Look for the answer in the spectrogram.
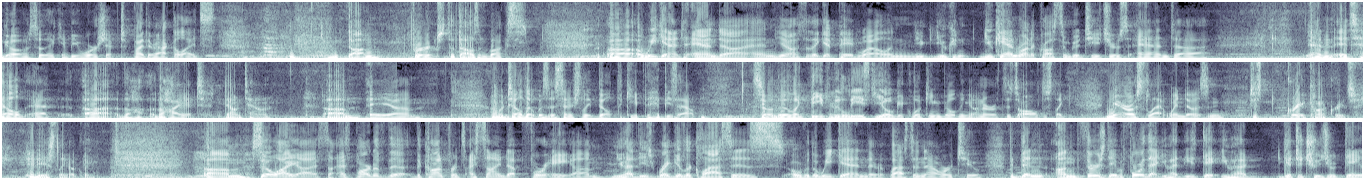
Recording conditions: live audience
